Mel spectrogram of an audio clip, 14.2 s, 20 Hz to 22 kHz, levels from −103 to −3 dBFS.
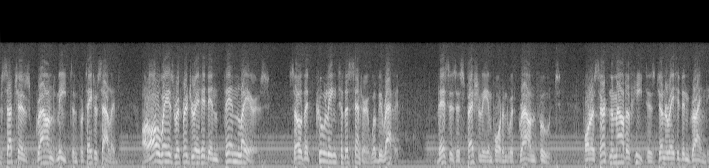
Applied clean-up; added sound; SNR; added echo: none; Wind instrument, woodwind instrument; 19 dB; none.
